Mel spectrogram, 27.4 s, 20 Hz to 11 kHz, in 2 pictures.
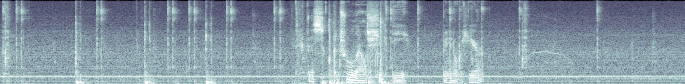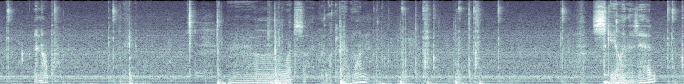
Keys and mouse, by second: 0.3-1.5 drag, 1.5 Tab, 4.1 Tab, 6.5 ctrl+l, 7.6 shift+d, 9.2-10.9 drag, 11.9-13.7 drag, 14.8-16.6 drag, 18.0 KP_3, 20.4 KP_1, 23.6-25.7 drag, 25.7 s.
